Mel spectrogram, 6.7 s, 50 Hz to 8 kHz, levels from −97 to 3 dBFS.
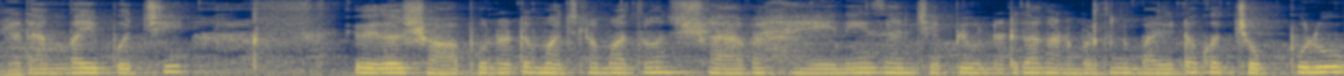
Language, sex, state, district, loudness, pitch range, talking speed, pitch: Telugu, female, Andhra Pradesh, Visakhapatnam, -18 LUFS, 175-185 Hz, 160 wpm, 180 Hz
